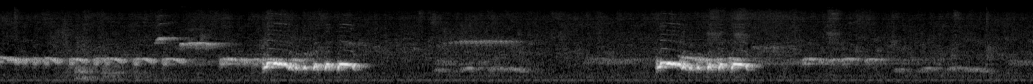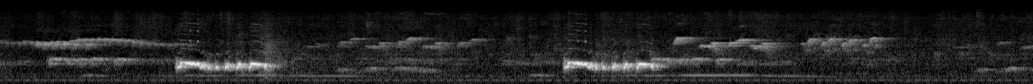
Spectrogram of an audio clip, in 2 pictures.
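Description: Zebra dove (perkutut, a crossbred bird) cooing in loud phrases of quick staccato notes, one phrase every four to five seconds. Smaller birds chirp higher up between the phrases.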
